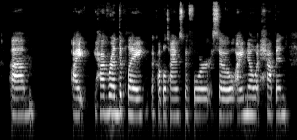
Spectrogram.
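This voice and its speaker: Her loudness very even, a woman speaks with monotone, flat intonation. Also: medium pitch for a woman. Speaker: graduate student presenter. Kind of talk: recorded class presentation. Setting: screen recording at a computer. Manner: hesitant, many ums and uhs.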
